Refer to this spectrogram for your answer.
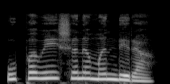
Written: ಉಪವೇಶನಮಂದಿರ

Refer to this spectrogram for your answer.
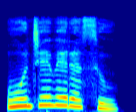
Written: ಓಜೆವೆರಸು

